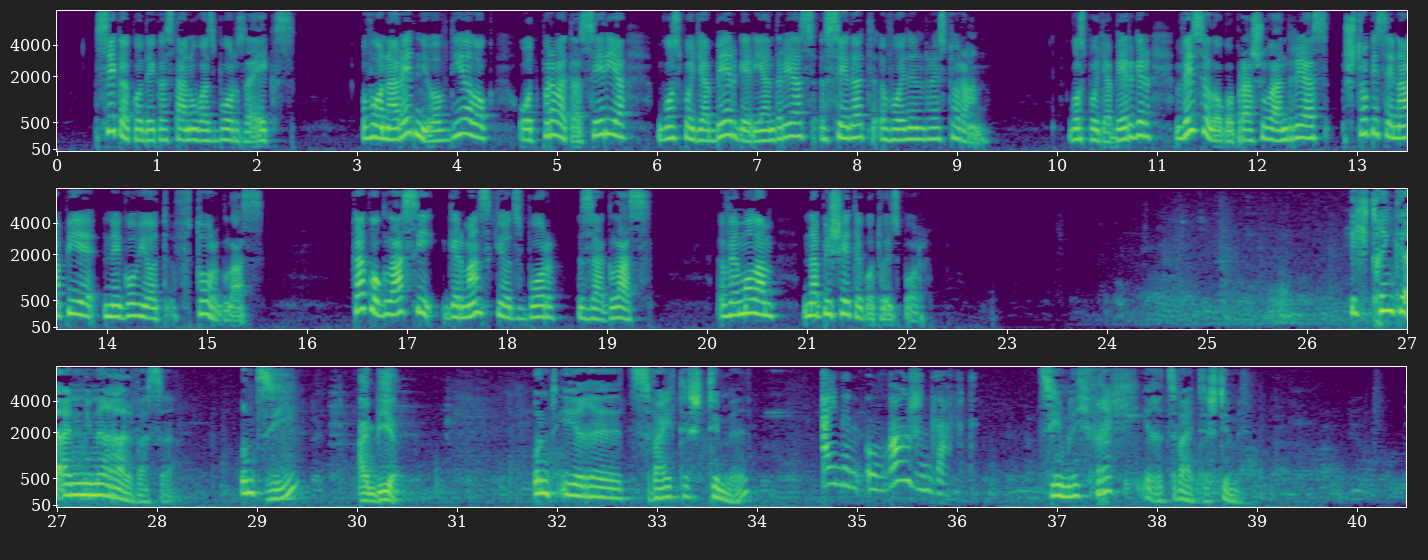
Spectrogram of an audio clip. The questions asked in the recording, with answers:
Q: Како гласи германскиот збор за глас?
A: Тој гласи штиме.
